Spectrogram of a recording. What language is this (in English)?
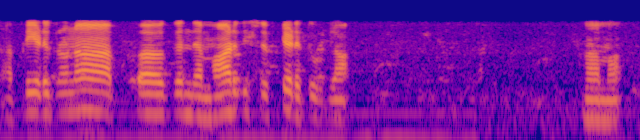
Tamil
